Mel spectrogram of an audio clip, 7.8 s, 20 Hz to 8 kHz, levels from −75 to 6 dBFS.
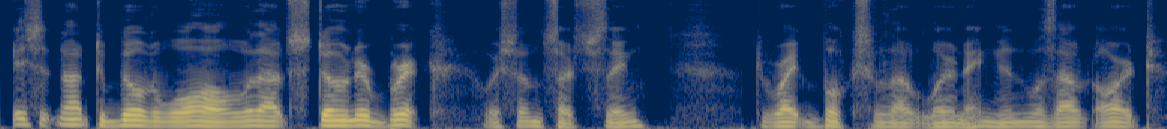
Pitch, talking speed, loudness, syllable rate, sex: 100 Hz, 175 wpm, -17 LUFS, 4.5 syllables/s, male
